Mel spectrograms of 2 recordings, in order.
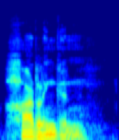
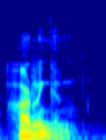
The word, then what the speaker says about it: Harlingen: It's pronounced differently, though. The Harlingen in Holland has a different G, Harlingen. That's the way they say it there, Harlingen.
